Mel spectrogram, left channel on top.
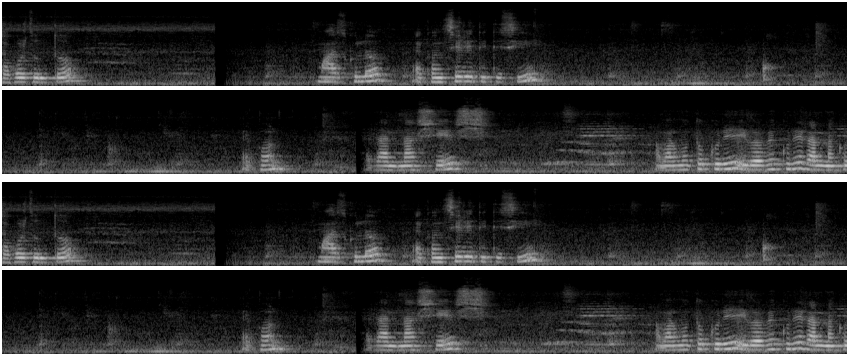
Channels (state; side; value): identical; both; correlation 1.00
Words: পর্যন্ত। মাছগুলো এখন ছেড়ে দিতেছি। এখন রান্না শেষ। আমার মতো করে এভাবে করে রান্না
